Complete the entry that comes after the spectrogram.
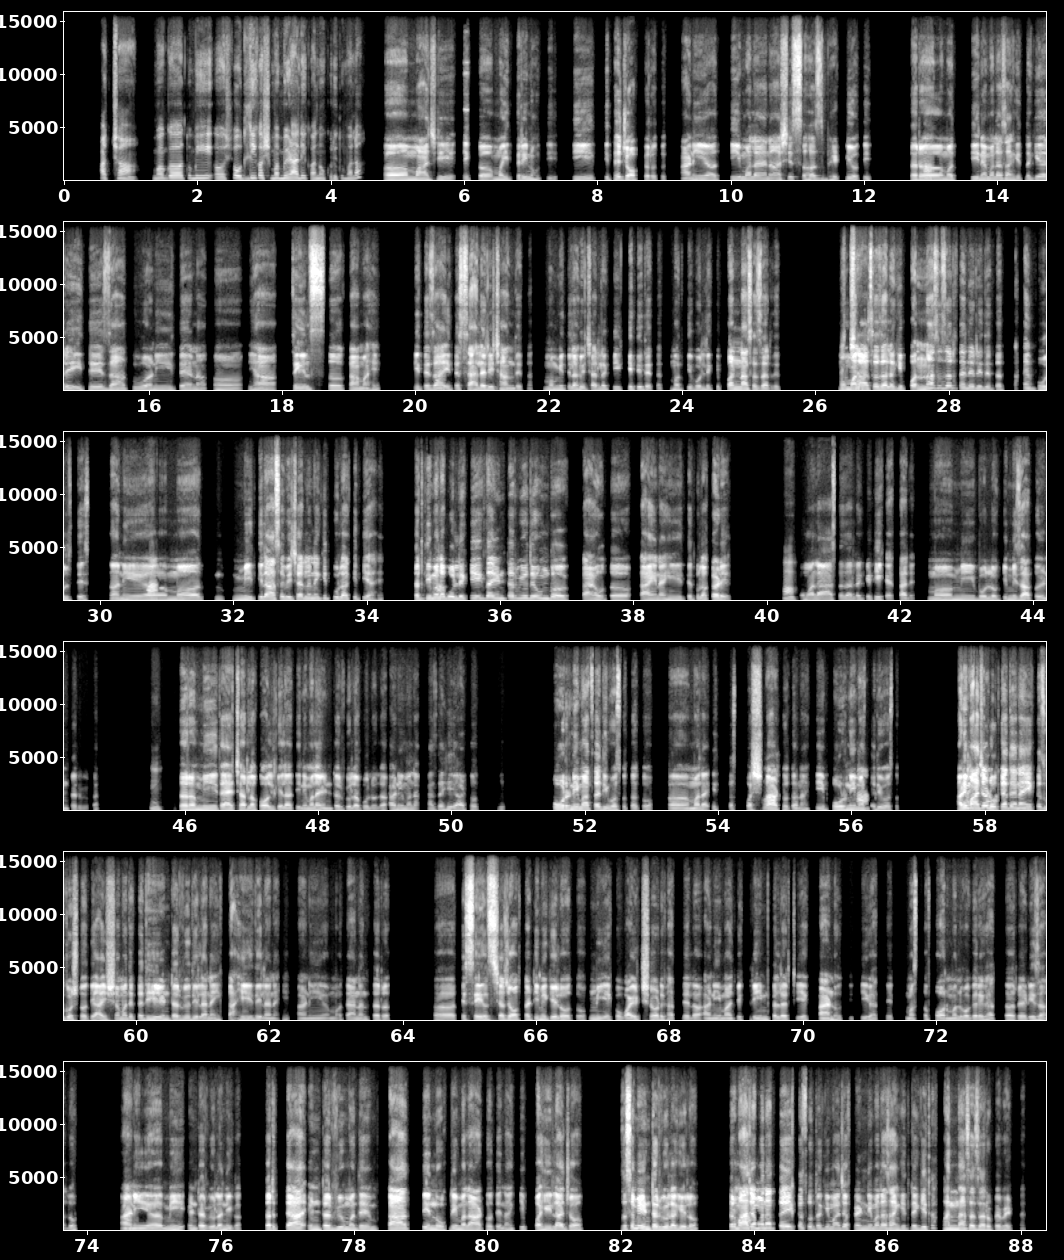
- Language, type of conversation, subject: Marathi, podcast, तुम्हाला तुमच्या पहिल्या नोकरीबद्दल काय आठवतं?
- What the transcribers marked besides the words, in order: tapping; laughing while speaking: "विचारलं"; chuckle; in English: "इंटरव्ह्यू"; in English: "इंटरव्ह्यूला"; in English: "इंटरव्ह्यूला"; in English: "इंटरव्ह्यू"; in English: "फॉर्मल"; in English: "रेडी"; in English: "इंटरव्ह्यूला"; in English: "इंटरव्ह्यूमध्ये"; in English: "इंटरव्ह्यूला"; in English: "फ्रेंडनी"; laughing while speaking: "पन्नास हजार रुपये"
